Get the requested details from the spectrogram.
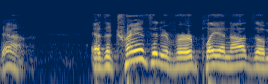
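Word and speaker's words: pleonazo (πλεονάζω): H-I-N-A. That introduces the purpose clause. Hina plus the subjunctive of the verb pleonazo. That's P-L-E-O-N-A-Z, long O, pleonazo.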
